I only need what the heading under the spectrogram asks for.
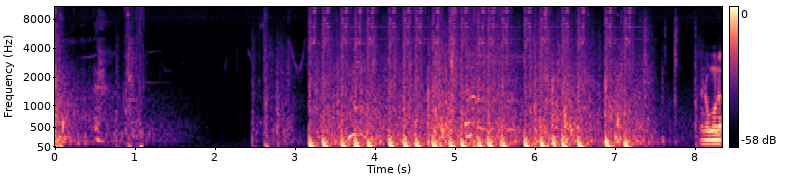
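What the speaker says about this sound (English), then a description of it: "just shoot this thing manually. Well, that's beautiful. That's a proper M14 carbine" M14 carbine fire in a Vietnam War real-time strategy battle for Saigon: dense, rapid volleys of rifle shots crackle loudly for several seconds after a quieter stretch of ambient battlefield noise.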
